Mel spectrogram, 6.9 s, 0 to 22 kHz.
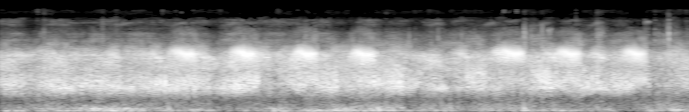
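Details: Frogs in lotus rice paddies beside a country road in Echizen, Fukui Prefecture, Japan, recorded 12 June 2021; a steady high chorus of Japanese tree frogs and other paddy frogs, with loud rounded croaks pulsing roughly every half second.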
